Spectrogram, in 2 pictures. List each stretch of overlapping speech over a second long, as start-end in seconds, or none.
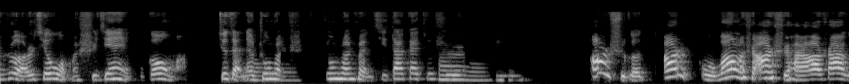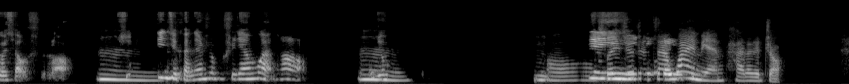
13.9-15.4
